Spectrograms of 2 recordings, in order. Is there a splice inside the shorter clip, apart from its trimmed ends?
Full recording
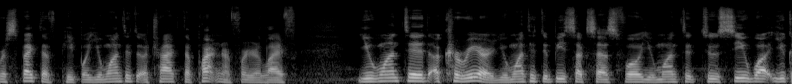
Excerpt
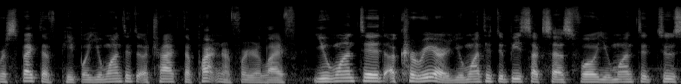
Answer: yes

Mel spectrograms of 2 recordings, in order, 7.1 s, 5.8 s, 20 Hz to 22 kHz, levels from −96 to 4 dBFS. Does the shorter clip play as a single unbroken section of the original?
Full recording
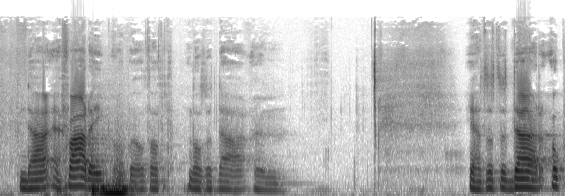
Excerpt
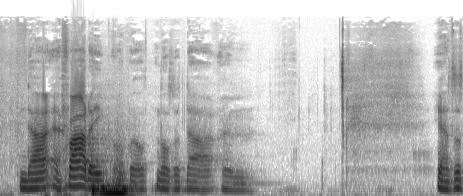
no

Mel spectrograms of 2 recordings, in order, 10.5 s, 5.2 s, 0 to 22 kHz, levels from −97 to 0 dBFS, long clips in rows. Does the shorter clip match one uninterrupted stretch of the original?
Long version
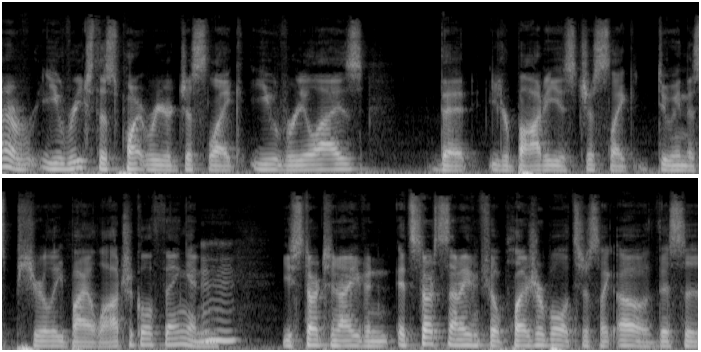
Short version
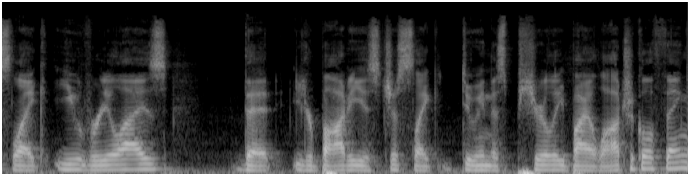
yes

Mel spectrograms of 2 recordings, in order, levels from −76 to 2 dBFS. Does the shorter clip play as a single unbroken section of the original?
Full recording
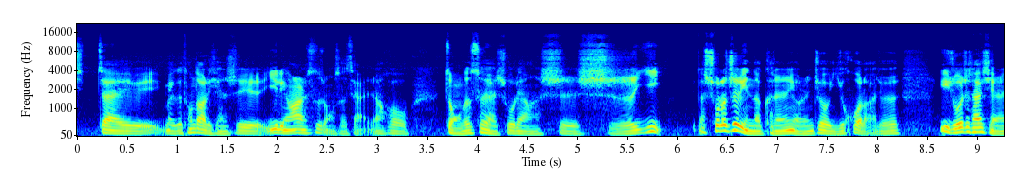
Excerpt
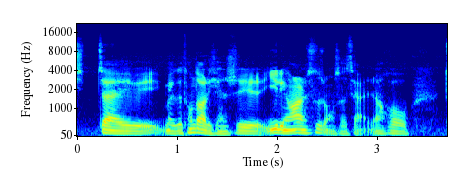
yes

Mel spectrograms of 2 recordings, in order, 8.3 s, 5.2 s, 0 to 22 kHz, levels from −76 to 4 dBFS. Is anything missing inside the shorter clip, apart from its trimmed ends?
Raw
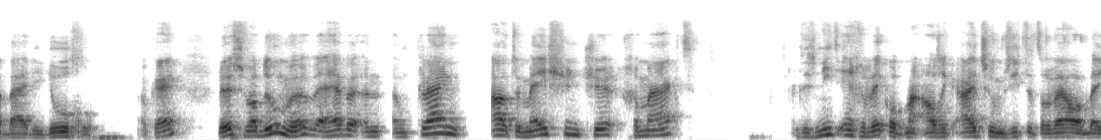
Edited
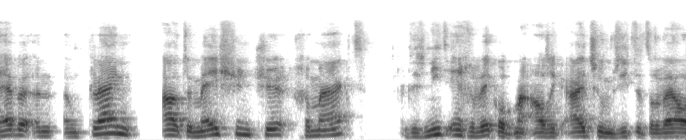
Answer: yes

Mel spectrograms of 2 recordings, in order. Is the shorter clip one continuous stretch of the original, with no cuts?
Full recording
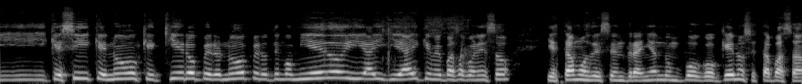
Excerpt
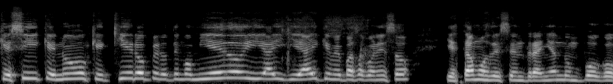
no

